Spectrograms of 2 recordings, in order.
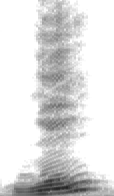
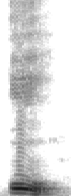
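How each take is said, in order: First: The syllable begins with a W sound. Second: The syllable begins directly with the vowel. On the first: "So wo or o" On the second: "Or it can be pronounced as o"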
